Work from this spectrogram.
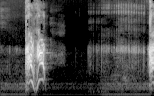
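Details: Angry chihuahua snapping out a quick double bark, two high yelping barks back to back, then a pause with a faint whine before another bark starts at the end; a low hum runs underneath.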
